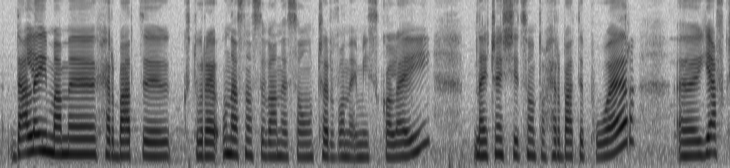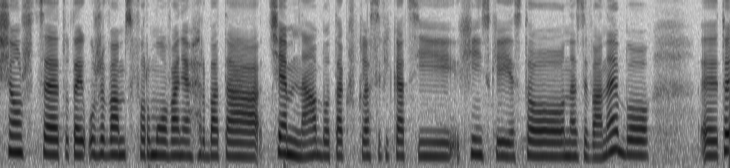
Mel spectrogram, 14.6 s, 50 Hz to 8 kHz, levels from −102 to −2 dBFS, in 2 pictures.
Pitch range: 200-230 Hz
